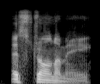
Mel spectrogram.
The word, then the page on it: astronomy: British English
